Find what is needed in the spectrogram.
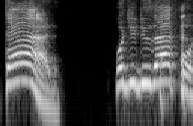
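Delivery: put-on high, loud indignant kid; a kid smacked at the table, high and loud; hurt kid. Kid hit by father's ring.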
